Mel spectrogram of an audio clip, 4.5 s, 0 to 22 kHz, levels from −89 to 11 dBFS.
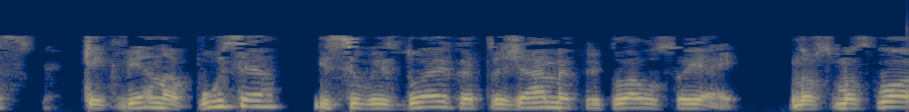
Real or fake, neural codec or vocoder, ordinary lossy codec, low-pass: real; none; MP3, 24 kbps; 7.2 kHz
